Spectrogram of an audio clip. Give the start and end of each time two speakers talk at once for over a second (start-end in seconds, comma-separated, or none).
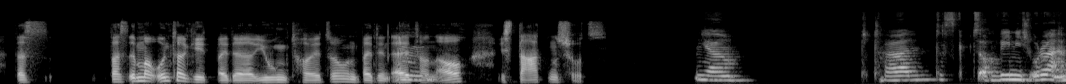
none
